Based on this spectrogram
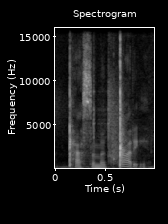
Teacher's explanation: The place where you clap the next most often, the pa, is the secondary stress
